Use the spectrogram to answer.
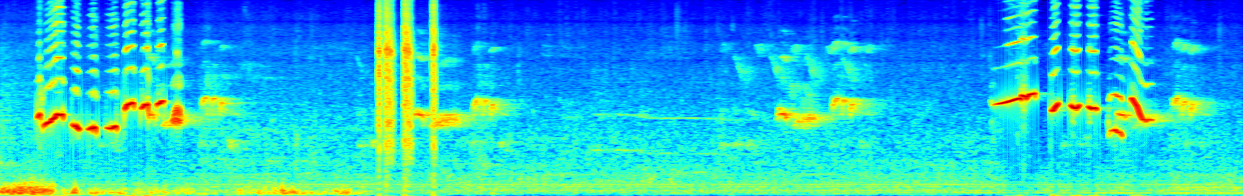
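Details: Scarlet minivet singing in the morning, a decoy recording: short bursts of loud, clipped whistled notes, some rising and some dipping, in quick runs of four to six, separated by quieter pauses with softer chirps.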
